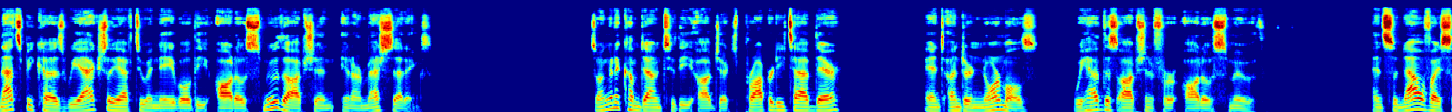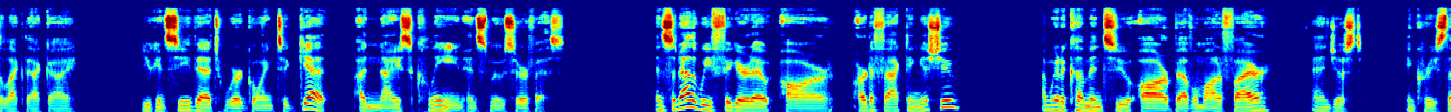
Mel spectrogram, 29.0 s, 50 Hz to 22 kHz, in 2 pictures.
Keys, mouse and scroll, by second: 6.7 click, 12.7 click, 15.6 middle click, 16.6 shift+middle click, 17.3 ctrl+middle click.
